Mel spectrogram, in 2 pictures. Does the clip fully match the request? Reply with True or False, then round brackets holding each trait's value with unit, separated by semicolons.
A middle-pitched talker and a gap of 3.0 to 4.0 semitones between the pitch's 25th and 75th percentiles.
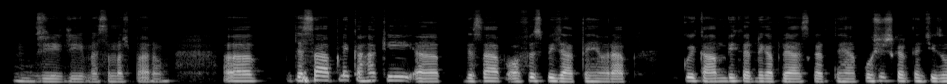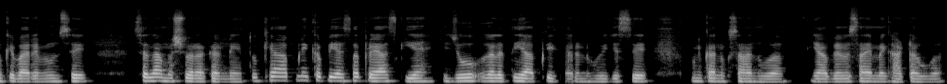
False (145 Hz; 2.6 semitones)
